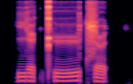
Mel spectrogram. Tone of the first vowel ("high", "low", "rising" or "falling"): low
